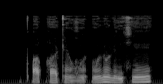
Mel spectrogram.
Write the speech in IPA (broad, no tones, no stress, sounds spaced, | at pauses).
pʼ ɒ qʷ i ʈ æ̃ ʁʷ æ̃ ʔ õ ɳ õ ɳ ĩ ç ẽ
